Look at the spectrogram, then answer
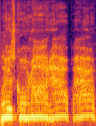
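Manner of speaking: panicked screaming. Voicing a grappled, restrained creature trying to get out: screaming for help. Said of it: "It's screaming at this point".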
